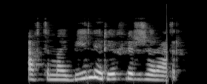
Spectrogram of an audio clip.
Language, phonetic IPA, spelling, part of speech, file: Russian, [rʲɪfrʲɪʐɨˈratər], рефрижератор, noun, LL-Q7737 (rus)-рефрижератор.wav
- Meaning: refrigerator (appliance that refrigerates food)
